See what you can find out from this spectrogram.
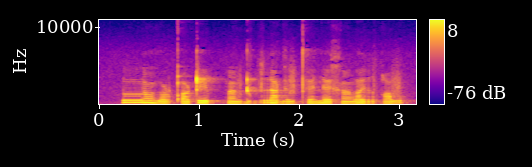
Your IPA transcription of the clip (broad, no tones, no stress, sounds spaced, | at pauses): lː õ ðˤ o ɭ qʼ o ʈ e pː ã v ɖ u ɡ r a ɡ ɛ v t̪ʰ ɛ n ɛ x ã lˠ e r q ɔ v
